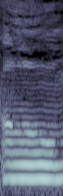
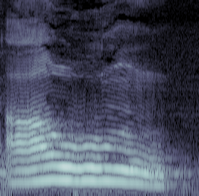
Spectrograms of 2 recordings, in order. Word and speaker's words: Aum: The proper pronunciation is Aum. So each vowel, A, U, and gets 2 full beats.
